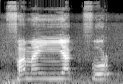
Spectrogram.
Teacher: کاف باریک ہے تعلق کے سخت حصے سے ادا ہوگا اور یہاں پر قلقلہ نہیں کیا جائے گا. موٹے قاف پہ قلقلہ ہوتا ہے, باریک کاف پہ قلقلہ نہیں ہوتا.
